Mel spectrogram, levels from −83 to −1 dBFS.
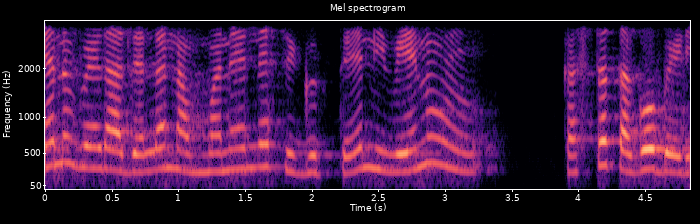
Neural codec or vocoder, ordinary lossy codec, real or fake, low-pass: none; none; real; 3.6 kHz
